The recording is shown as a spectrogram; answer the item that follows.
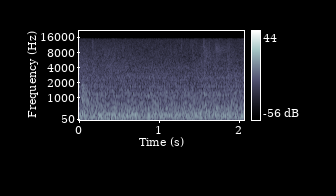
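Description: Room tone: a steady, even hiss with nothing else standing out.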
